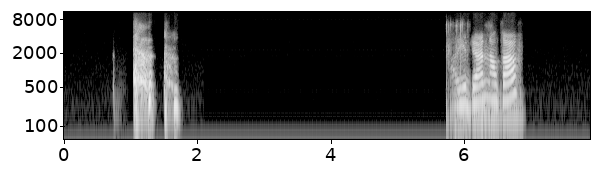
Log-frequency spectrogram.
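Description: A young woman speaks over an online call, with brief pauses between phrases.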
